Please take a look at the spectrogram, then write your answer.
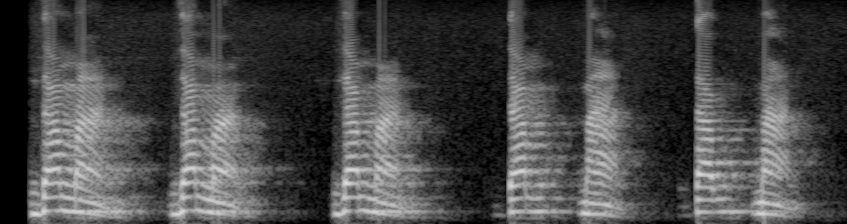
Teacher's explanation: So you cannot realize the T sound here because T you place your tongue at the tooth rate inside your mouth. But the next sound which is M is a bilabial sound which you have to use your two lips to articulate it. So the next sound affects the last sound in the first word. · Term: manner assimilation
